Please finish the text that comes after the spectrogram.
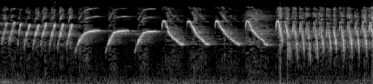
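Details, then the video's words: Full-voiced canary song for training other canaries: a quick trill, then a run of sweeping rising and falling whistles, ending in a rapid chattering roll. "Masteran Suara Burung Kenari Gacor Panjang Cuit - Cuit Ngerol || Cocok Untuk Memancing Kenari Lain"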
